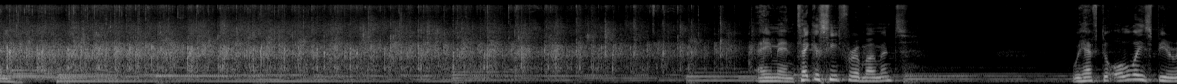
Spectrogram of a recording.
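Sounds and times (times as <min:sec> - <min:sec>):
church audience applauding: 0:00.0 - 0:08.0
speech: 0:07.6 - 0:09.3, 0:10.8 - 0:11.7.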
